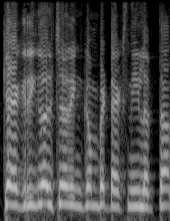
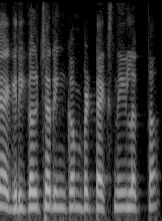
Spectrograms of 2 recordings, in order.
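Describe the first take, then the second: First: Said in the usual way. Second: Quick reading of the list entry. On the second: Shown as a demonstration. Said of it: "ये इन्होंने दे रखा है".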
